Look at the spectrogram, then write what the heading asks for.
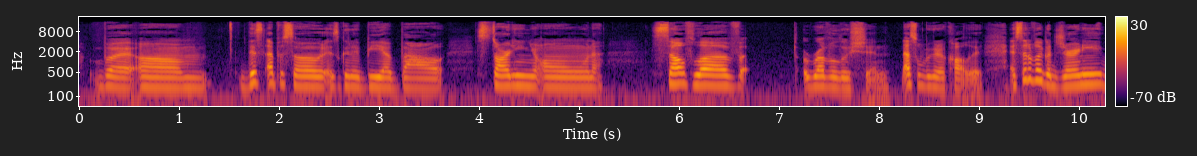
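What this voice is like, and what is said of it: Tired-sounding voice. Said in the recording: “I'm tired... if I sound tired, that's why”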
